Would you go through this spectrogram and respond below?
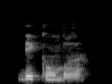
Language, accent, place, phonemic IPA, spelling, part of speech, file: French, France, Lyon, /de.kɔ̃bʁ/, décombres, noun / verb, LL-Q150 (fra)-décombres.wav
- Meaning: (noun) rubble, ruins (of a building); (verb) second-person singular present indicative/subjunctive of décombrer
